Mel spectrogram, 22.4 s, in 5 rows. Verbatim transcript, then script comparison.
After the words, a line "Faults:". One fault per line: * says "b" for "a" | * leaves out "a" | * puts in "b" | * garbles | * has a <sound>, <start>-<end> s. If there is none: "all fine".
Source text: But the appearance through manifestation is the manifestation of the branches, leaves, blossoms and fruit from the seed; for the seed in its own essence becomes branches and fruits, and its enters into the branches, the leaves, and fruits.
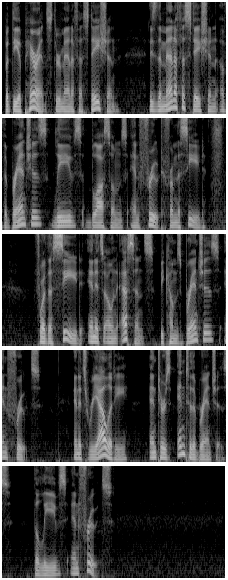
But the appearance through manifestation is the manifestation of the branches, leaves, blossoms and fruit from the seed; for the seed in its own essence becomes branches and fruits, and its reality enters into the branches, the leaves, and fruits.
Faults:
* puts in "reality"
